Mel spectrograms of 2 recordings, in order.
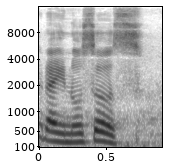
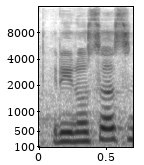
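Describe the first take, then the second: First: Rhinoceros starting "rye-no", H silent; correct pronunciation. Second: Rhinoceros starting "ree-no"; wrong pronunciation. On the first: Teacher correcting students, "rye-noserus" pronunciation. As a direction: say rhinoceros with RYE for the first syllable. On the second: Teacher showing students the mistake, "reenoserus" mispronunciation. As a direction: say rhinoceros with REE for the first syllable. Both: Shown as a demonstration. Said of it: "rhinoceros नहीं होगा".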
